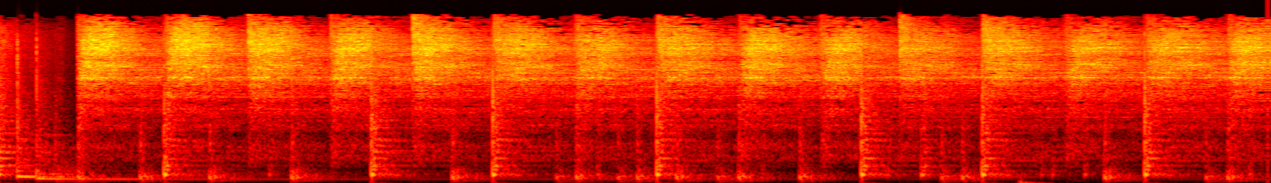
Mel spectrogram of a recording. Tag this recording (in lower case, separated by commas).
drum kit, snare drum, percussion, drum, bass drum, rimshot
